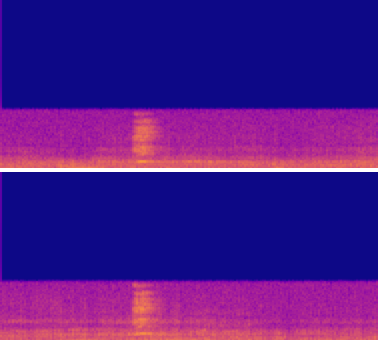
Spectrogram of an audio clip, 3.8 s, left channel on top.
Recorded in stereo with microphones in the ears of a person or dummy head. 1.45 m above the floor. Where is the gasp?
15° right (ahead or behind), 4 m.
